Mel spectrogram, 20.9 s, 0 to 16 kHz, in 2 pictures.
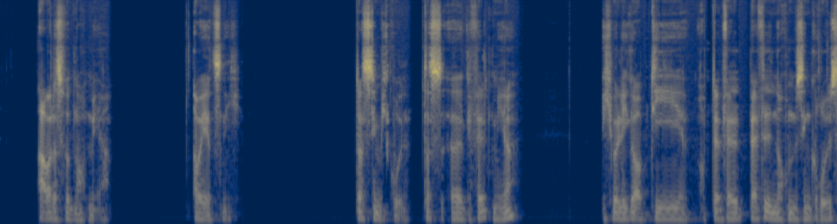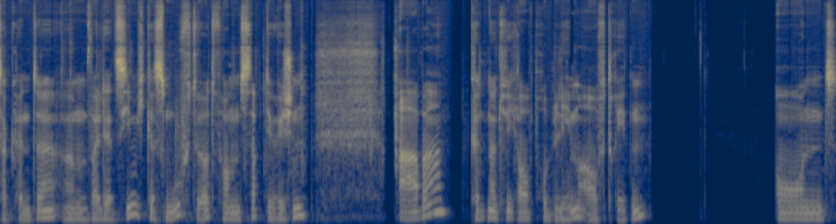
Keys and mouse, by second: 10.3 drag, 11.4-16.4 drag, 13.6 BackSpace, 17.6-20.4 middle drag.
